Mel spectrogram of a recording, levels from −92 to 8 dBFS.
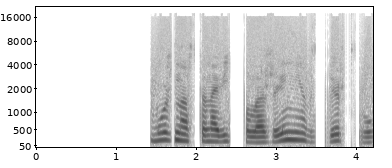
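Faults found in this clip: Grainy, signal-following distortion across the whole speech clip, quiet syllables and tails going rough or sputtering out. Likely low bit depth without dither: rounding to about 5 bits, error tracking the waveform, grit sitting only about 20 dB under the speech.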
